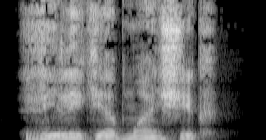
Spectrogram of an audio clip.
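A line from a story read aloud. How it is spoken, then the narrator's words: Breathless exclamation. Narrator (Russian): выдохнул Райнек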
